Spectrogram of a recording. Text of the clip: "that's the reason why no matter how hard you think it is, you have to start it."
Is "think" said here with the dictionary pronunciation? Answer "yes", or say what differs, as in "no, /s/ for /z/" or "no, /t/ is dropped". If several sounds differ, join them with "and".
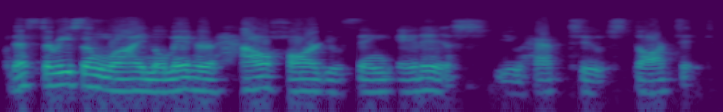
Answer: yes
